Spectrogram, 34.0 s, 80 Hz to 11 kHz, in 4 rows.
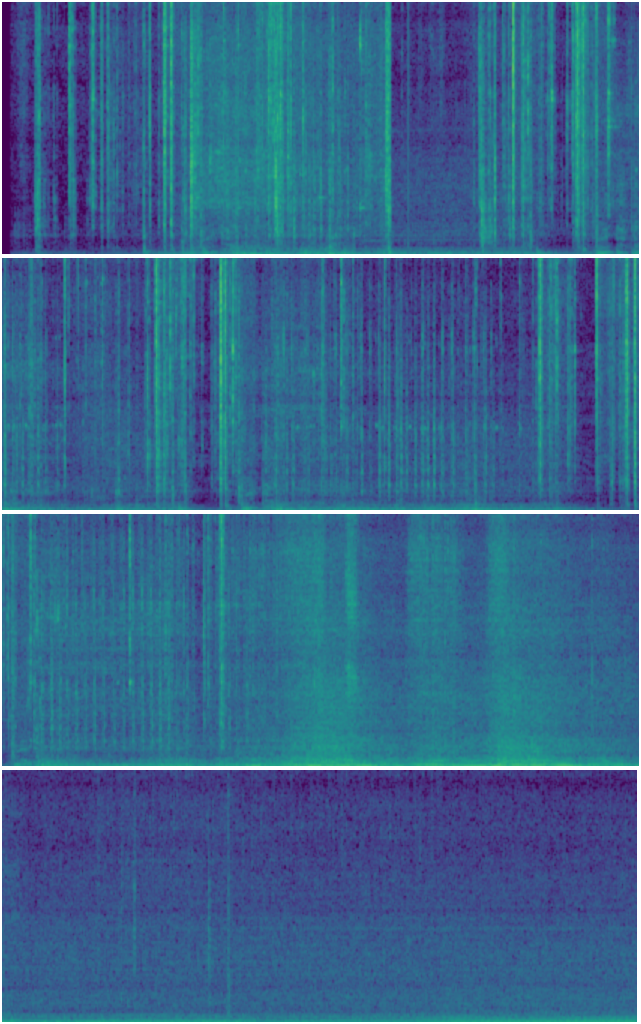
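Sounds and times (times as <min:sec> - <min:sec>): car engine cranking: 0:00.4 - 0:05.4, 0:06.2 - 0:25.0
car engine revving and idling: 0:17.1 - 0:33.9.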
